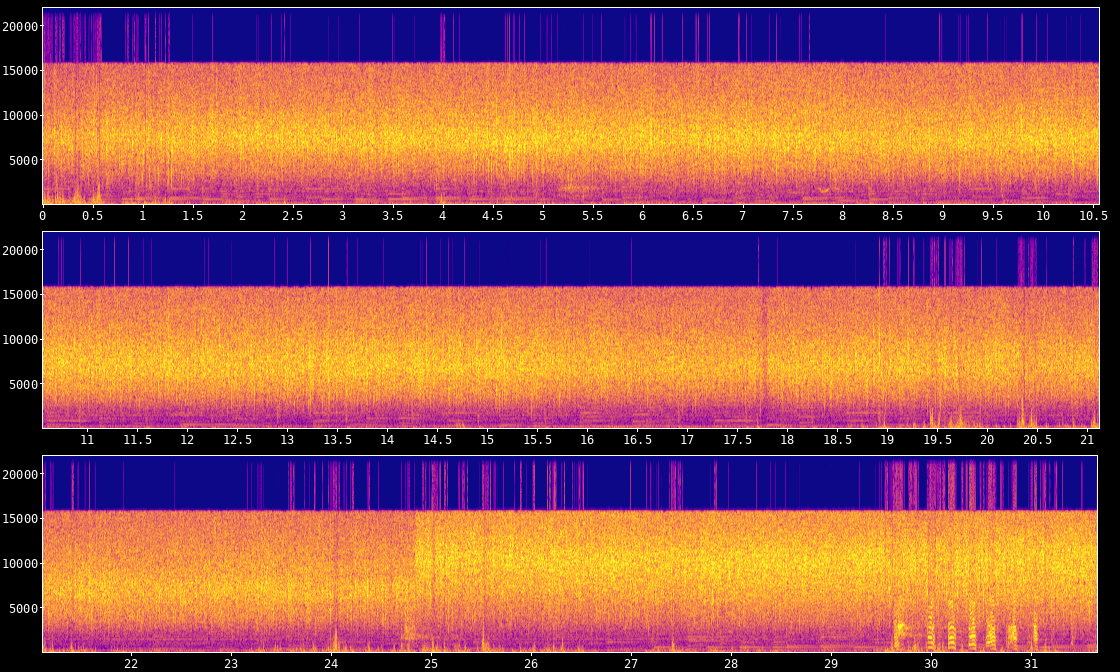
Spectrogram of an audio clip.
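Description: Splash pad water jets spraying and raining down on concrete: a steady hiss of falling water that grows louder and choppier in the last ten seconds.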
